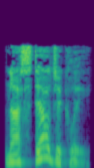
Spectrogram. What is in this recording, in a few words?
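"nostalgically", British English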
